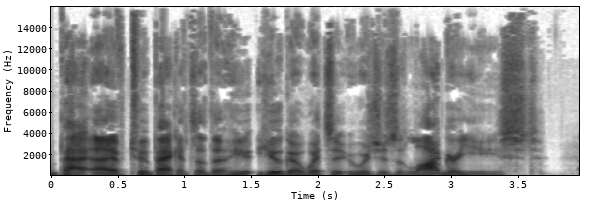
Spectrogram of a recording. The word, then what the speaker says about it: Hygge: I have 2 packets of, and Matt, tell me how to pronounce Hygge. Hygge. I have 2 packets of the Hygge, which is a lager yeast.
